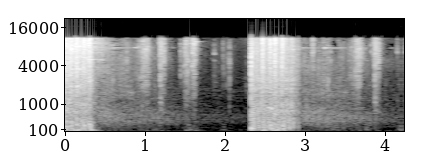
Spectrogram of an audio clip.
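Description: Two sharp bursts of sidearm fire from Apex Legends, each a short rapid volley loud and close, separated by a couple of seconds of quieter game ambience.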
